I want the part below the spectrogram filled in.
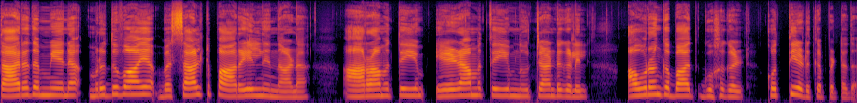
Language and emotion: Malayalam, neutral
